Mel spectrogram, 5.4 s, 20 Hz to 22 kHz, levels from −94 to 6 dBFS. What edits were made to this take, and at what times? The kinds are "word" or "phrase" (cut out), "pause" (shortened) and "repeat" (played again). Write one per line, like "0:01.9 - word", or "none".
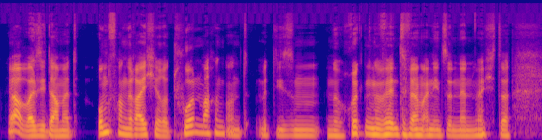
0:02.3 - word
0:03.3 - word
